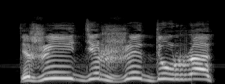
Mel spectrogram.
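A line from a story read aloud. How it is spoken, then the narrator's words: Shouting. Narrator (Russian): кричал Чичиков Селифану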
